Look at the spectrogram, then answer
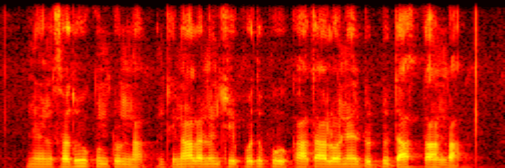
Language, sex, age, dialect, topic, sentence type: Telugu, female, 18-24, Southern, banking, statement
